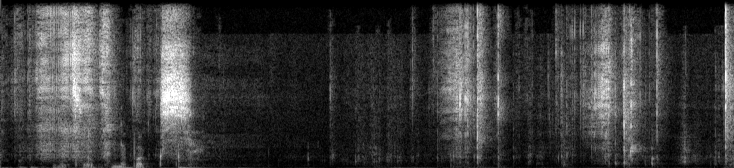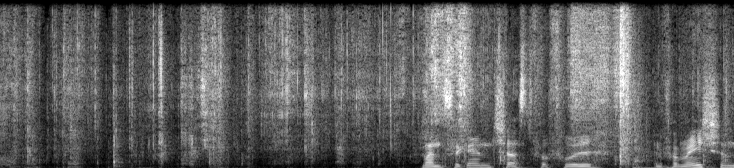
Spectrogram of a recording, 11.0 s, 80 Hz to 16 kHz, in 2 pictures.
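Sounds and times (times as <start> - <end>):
wrapping tearing and crinkling: 2.8 - 11.0.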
